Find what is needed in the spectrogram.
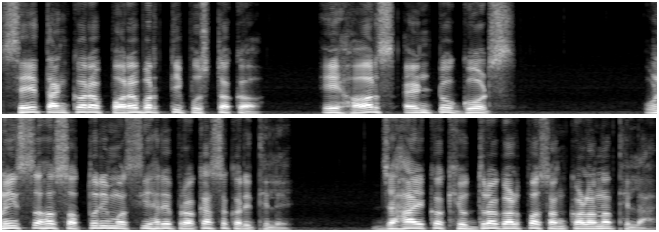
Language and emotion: Odia, neutral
